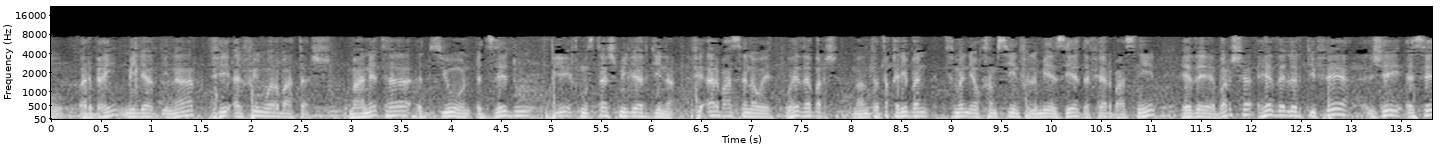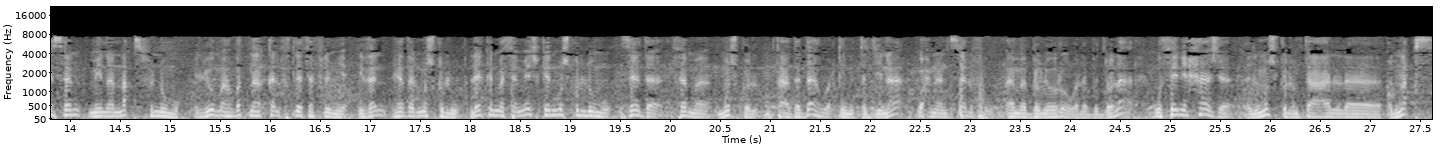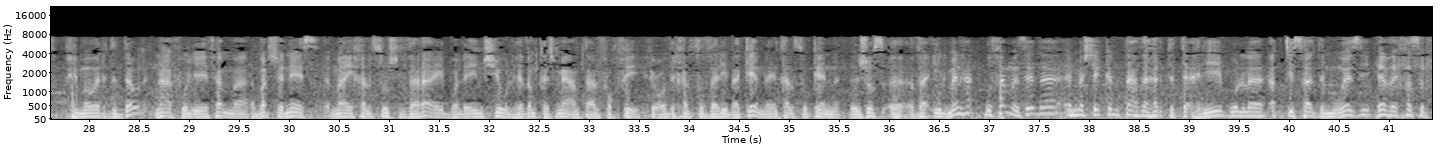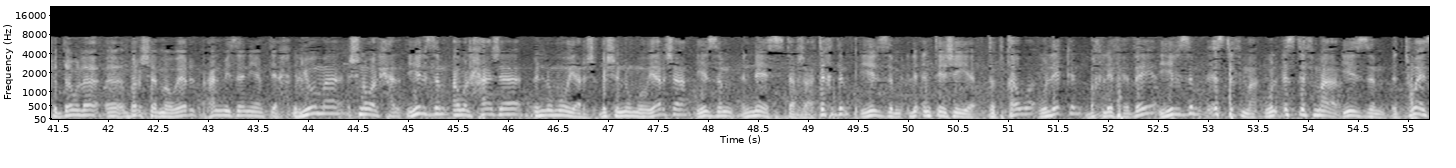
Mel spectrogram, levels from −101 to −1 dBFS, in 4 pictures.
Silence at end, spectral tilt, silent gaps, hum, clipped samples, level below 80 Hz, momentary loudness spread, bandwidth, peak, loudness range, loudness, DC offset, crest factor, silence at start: 0 s; -5 dB/octave; none; none; under 0.1%; -34 dBFS; 3 LU; 8 kHz; -4 dBFS; 1 LU; -18 LUFS; under 0.1%; 12 dB; 0 s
